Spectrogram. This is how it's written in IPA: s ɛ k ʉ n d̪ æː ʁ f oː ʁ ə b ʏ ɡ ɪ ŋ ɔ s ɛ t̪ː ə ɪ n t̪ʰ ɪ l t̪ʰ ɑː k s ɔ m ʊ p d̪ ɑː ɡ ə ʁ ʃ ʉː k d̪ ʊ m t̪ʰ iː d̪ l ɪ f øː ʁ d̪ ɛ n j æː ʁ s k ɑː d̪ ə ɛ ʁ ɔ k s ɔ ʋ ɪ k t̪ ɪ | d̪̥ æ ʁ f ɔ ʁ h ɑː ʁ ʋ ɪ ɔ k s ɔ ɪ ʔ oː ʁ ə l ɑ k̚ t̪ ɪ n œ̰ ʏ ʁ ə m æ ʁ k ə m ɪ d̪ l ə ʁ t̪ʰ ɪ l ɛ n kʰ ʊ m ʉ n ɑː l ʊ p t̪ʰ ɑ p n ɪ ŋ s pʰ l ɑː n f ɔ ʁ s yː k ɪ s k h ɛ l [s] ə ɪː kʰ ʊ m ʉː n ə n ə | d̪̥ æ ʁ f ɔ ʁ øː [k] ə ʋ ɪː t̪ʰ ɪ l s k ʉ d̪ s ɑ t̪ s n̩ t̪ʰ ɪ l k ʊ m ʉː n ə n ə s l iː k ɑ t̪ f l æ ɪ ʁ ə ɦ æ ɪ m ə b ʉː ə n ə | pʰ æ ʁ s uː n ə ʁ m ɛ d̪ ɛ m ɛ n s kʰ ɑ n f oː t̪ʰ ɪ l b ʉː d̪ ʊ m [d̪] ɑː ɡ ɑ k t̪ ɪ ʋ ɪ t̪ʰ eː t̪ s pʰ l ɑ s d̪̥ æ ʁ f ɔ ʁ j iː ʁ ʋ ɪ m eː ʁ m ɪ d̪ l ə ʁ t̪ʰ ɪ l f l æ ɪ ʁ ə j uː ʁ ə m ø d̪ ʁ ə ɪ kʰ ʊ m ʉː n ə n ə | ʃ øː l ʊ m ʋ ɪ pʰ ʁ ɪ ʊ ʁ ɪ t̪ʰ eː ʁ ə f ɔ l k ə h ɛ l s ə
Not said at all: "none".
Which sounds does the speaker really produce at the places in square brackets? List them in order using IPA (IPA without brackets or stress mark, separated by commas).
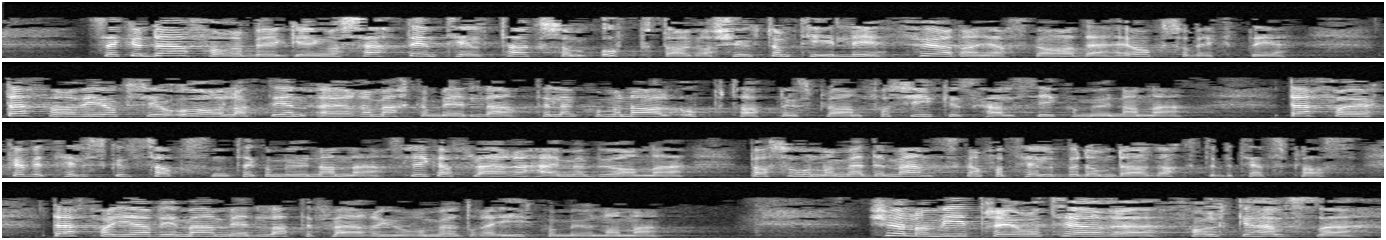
s, k, d̪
